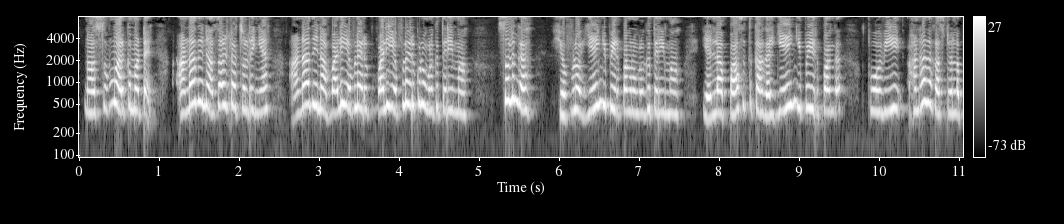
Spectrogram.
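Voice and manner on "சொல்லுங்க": sharp loud high demand; furious demand to the aunt; angry demand. Acted. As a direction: snap it out high and hard, demanding an answer. Angry confrontation, demanding answer.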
